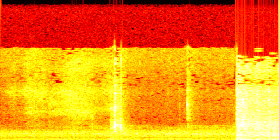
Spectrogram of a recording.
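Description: Quiet outdoor background with two faint clicks, then near the end the low, steady running of a truck's diesel engine cuts in abruptly.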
